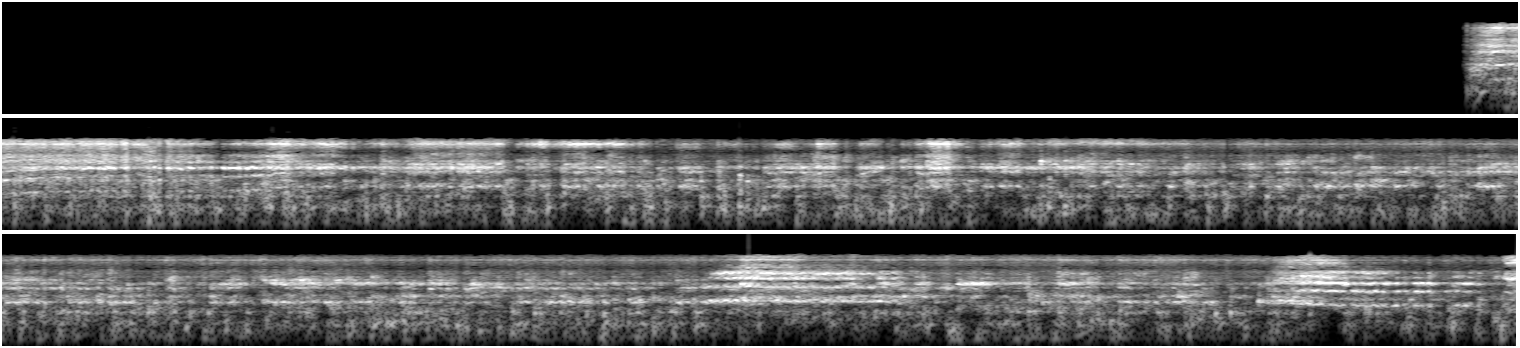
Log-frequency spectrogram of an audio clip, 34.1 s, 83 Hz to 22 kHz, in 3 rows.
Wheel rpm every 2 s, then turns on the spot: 0, 0, 0, 0, 0, 60, 170, 200, 200, 200, 200, 200, 200, 200, 200, 200, 180.
none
